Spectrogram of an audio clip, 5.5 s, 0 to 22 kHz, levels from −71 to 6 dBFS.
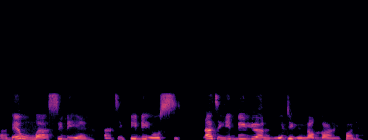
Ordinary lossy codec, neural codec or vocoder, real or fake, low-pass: none; codec, 16 kHz, 2 kbps, X-Codec, HuBERT features, trained on general audio; fake; 7.2 kHz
